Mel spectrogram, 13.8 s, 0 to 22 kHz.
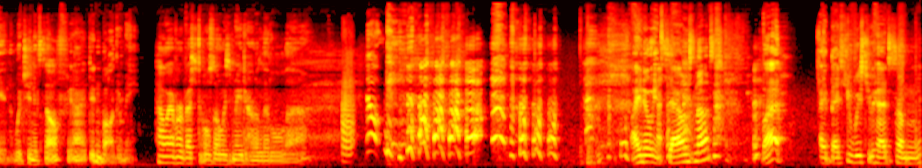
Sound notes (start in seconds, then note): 5.1 farting noise; 6.1 laughing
